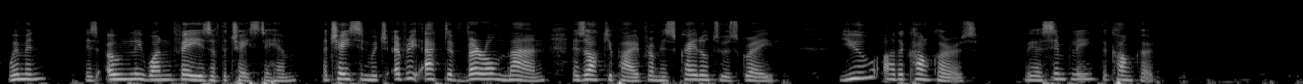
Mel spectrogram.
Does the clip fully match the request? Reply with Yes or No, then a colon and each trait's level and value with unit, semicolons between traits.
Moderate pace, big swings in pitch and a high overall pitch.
No: average, 160 wpm; average, 3.9 semitones; high, 215 Hz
